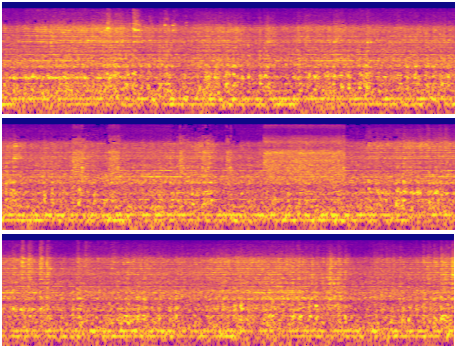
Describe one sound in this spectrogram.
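An electric locomotive engine hums steadily.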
